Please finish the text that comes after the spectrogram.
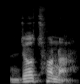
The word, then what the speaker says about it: জোছনা: এটা থেকে সামান্য পরিবর্তিত হয়ে শব্দটা হয়েছিল অর্ধতৎসম জোছনা। এটার উচ্চারণটা যদি আপনি করেন, এটার উচ্চারণটা কিন্তু এরকম, জো ছো না, উচ্চারণটা হচ্ছে এটা।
